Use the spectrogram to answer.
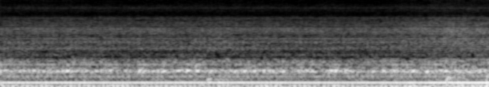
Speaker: right guys so it's not good to let your pump run dry but i just wanted to let you guys kind of hear it when it does go dry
